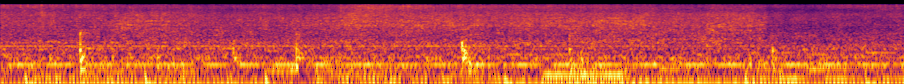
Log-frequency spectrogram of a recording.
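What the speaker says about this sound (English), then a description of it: "just scrape it using the spatula and keep mixing it in the remaining masala" A spatula scrapes and stirs sizzling masala in a pan, with repeated rhythmic scrapes over steady frying hiss, close and without talk.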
